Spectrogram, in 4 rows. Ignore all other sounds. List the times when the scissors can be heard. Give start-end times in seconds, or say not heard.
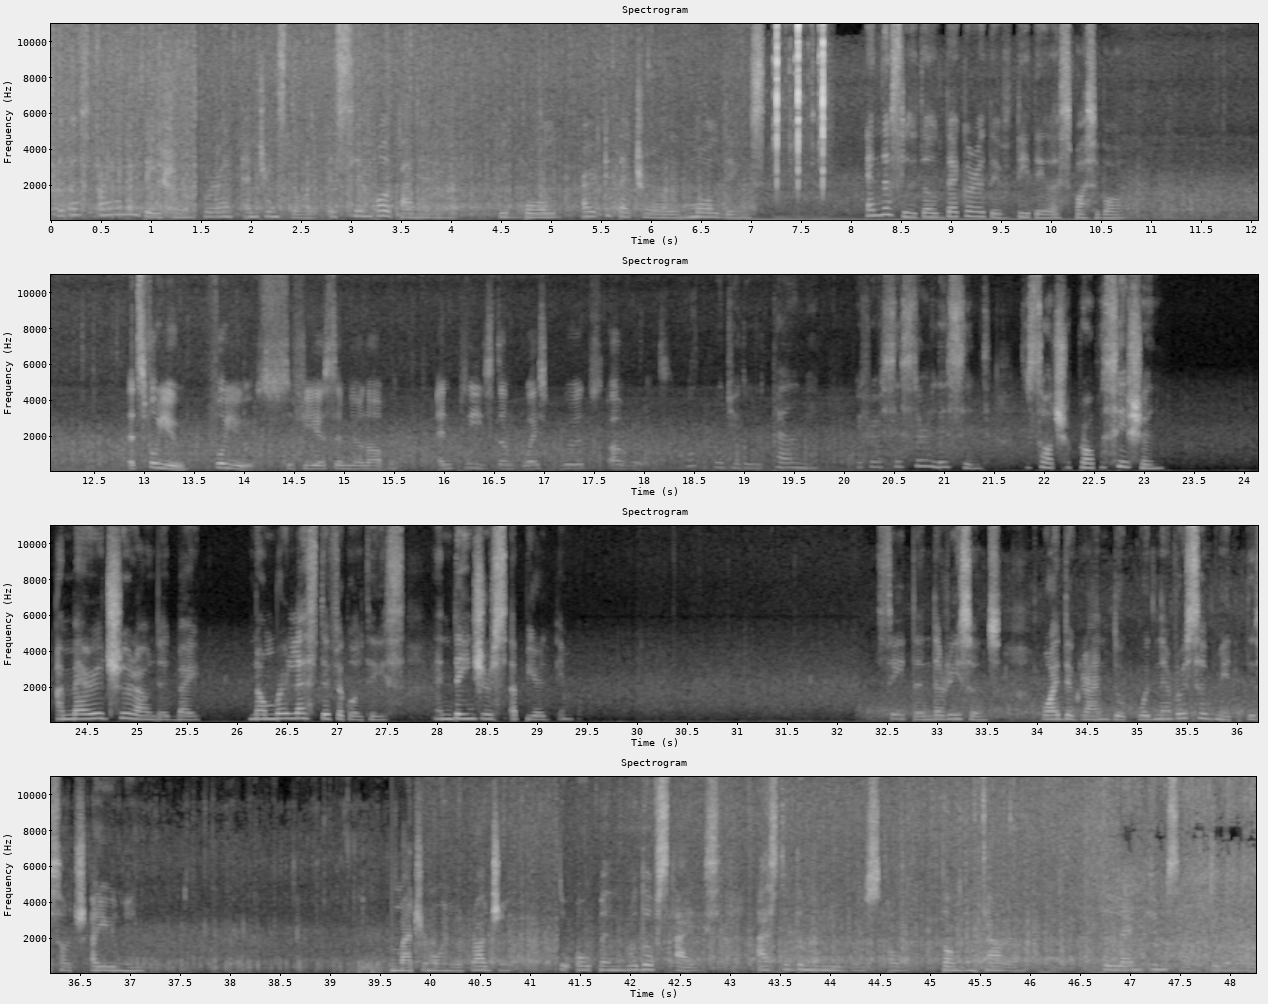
7.2-7.8.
